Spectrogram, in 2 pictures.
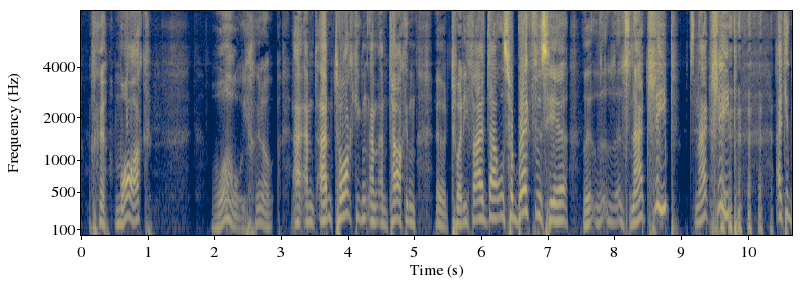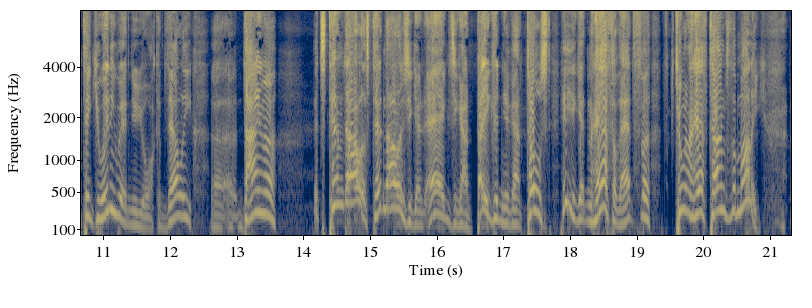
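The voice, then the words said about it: Strong put-on New York accent. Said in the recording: “imitate one of them talking about it? I just want to hear that New York accent ... Well, they've got very strong New York. ... That's very good.”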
